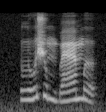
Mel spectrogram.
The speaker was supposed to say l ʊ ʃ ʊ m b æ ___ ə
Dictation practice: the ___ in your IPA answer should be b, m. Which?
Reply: m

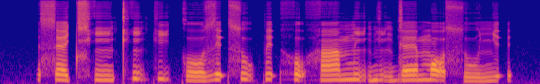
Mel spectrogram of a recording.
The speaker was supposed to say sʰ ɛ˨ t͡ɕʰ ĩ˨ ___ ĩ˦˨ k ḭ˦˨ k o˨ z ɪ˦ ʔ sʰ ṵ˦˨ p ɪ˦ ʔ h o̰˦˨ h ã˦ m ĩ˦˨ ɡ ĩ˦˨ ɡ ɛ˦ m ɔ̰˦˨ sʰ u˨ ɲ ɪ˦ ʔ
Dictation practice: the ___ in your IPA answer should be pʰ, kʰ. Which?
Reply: kʰ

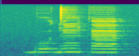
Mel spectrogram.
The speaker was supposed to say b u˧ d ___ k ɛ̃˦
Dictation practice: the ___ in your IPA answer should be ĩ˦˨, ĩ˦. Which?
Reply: ĩ˦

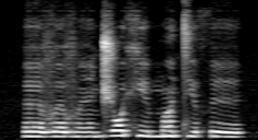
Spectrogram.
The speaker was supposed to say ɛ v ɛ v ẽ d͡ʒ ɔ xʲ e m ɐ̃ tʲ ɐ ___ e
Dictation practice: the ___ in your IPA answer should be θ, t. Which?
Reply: θ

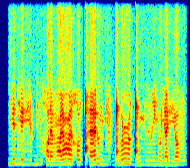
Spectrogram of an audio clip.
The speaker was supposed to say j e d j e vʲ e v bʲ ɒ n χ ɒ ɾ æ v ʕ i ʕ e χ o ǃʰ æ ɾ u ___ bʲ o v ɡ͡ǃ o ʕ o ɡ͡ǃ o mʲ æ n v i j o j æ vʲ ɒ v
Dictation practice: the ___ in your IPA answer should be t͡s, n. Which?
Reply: n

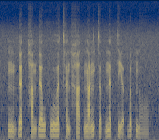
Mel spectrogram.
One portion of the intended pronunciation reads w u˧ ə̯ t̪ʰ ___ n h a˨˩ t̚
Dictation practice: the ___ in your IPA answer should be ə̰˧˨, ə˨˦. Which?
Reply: ə̰˧˨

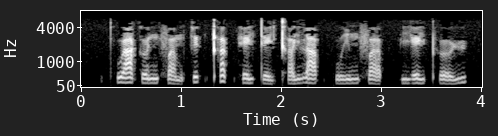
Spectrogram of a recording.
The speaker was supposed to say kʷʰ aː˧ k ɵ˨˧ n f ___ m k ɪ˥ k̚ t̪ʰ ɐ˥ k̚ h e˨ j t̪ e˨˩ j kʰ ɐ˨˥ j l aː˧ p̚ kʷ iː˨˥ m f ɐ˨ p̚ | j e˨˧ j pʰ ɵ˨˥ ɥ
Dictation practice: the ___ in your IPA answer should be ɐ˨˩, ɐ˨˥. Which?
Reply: ɐ˨˩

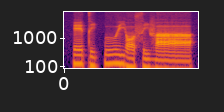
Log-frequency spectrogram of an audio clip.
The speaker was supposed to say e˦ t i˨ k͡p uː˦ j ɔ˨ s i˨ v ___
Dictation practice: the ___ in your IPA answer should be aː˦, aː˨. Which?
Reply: aː˨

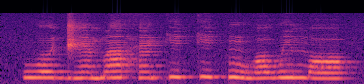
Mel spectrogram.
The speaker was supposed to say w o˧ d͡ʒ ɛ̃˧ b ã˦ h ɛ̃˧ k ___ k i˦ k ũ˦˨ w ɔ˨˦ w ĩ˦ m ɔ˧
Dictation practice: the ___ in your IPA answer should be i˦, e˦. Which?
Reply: i˦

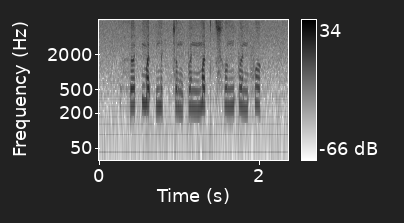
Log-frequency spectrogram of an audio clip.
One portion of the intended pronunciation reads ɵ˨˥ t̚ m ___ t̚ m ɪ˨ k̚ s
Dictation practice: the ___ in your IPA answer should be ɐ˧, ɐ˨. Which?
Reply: ɐ˨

